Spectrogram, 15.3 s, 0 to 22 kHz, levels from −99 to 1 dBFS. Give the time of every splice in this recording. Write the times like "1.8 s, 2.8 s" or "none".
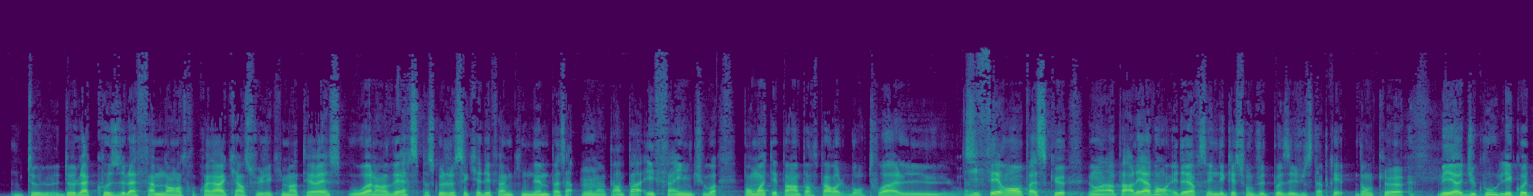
9.6 s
